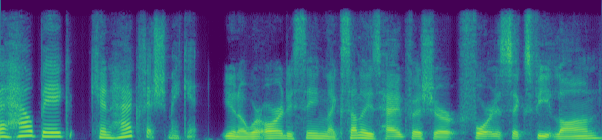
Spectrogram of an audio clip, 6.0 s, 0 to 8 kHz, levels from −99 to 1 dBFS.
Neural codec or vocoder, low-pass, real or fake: codec, 16 kHz, 0.5 kbps, X-Codec, WavLM features, trained on Multilingual LibriSpeech; 7.2 kHz; fake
